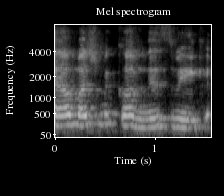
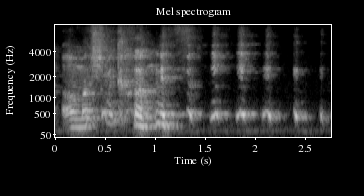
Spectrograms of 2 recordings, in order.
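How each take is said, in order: First: Said in the usual way. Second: Slow, laughing read-through of the comment; laughing so hard the words stretch out; laughing while reading. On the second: Real, not acted. Reading a funny chat comment.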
